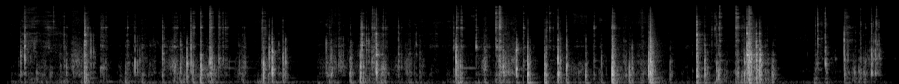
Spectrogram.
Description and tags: Rummaging Through Wooden Toys v2 - tight micing
An attempt to fill a request for the sound of rummaging through a wooden chest (trunk) filled with wooden toys...tight mic placement for variation.
Gear: Zoom H6, XYH-6 X/Y capsule (120 degree stereo image), Rycote Windjammer, mounted on a tripod, various wooden toys/items.
foley, mic, wood, wooden, close, chest, ADPP, antique, tools, objects, trunk, toys, tight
